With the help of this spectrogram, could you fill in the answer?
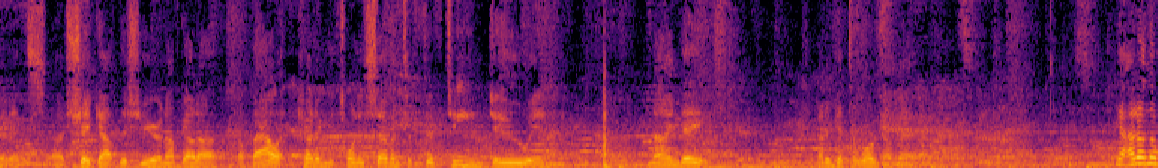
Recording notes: live from the DawgHouse Saloon in Nashville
